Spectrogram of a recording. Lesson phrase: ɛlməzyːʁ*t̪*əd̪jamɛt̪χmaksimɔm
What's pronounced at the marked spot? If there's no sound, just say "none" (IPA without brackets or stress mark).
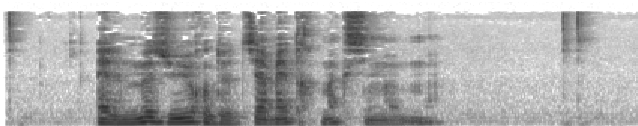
d̪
